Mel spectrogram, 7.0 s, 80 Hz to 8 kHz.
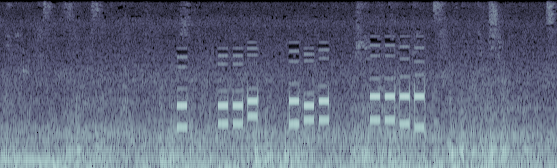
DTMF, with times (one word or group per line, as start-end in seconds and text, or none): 2.2-2.3 1
2.7-3.2 440
3.6-4.1 578
4.6-5.3 9963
